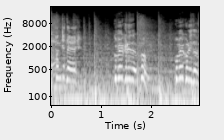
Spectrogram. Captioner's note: Oner speaking Korean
